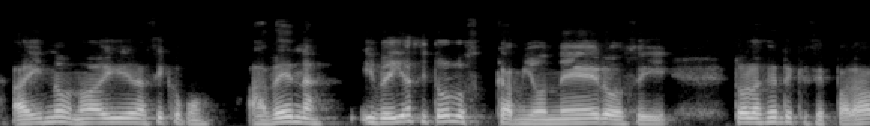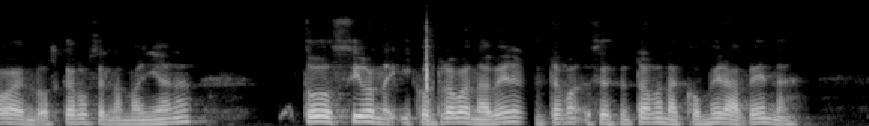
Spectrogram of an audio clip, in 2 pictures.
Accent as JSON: {"language": "Spanish", "country": "Mexico", "said": "El último festival que fui ya éramos como 10 mexicanos ahí y era más divertido aún"}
